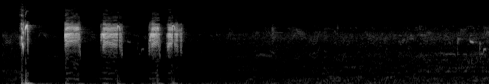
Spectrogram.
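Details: Female black francolin calling: five harsh, rasping bursts in quick succession over about one and a half seconds, then silence from the bird, with soft twittering of small birds faint in the background.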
